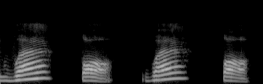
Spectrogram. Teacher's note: Waw is light, let the lips come spread a little bit as you say the fatha. Wa wa ta. So the ta is heavy.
